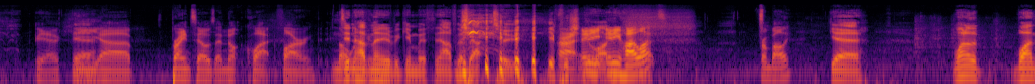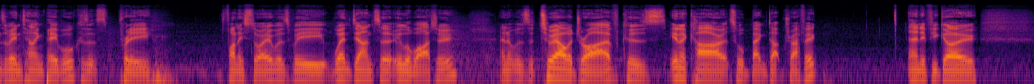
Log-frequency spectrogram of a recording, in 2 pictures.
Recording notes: We recorded outside.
